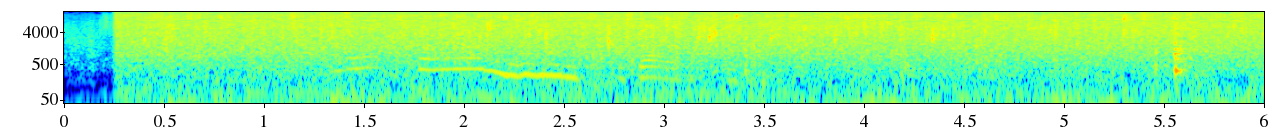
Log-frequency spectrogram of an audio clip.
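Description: Steady rain falling, starting suddenly a moment in, with a faint voice under it about two seconds in.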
